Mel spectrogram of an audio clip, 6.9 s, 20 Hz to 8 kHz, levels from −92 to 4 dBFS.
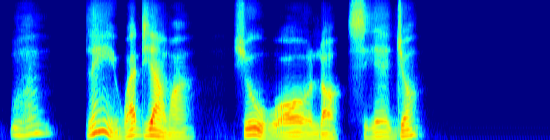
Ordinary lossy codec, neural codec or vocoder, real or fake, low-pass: none; codec, 16 kHz, about 1 kbps, DyCAST, with the encoder's durations; fake; none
